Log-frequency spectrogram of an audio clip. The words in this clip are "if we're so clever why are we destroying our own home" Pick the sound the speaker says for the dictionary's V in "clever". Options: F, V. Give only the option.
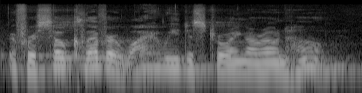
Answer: V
